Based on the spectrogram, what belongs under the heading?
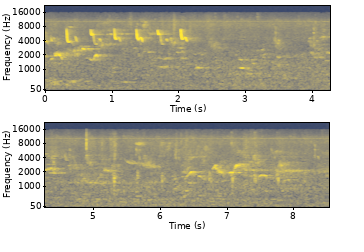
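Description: Songbirds calling over steady outdoor background noise: a quick run of high, falling notes in the first second or so, then scattered chirps.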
